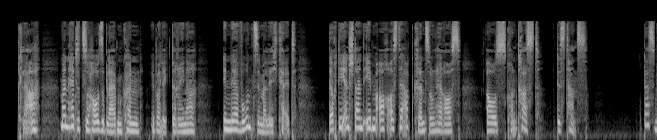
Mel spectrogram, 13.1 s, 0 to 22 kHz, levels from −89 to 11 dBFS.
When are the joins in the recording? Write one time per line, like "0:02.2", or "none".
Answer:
none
